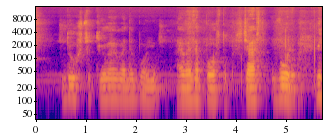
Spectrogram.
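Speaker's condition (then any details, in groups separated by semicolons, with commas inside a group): Cerebral palsy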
